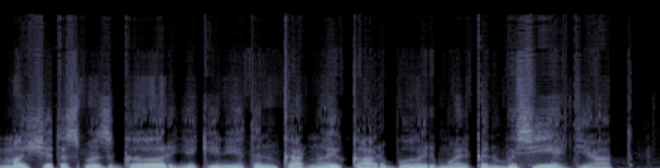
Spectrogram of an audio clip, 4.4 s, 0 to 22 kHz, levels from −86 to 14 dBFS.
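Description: Across the whole clip the speech sounds grainy and rough, with a noisy texture on held sounds even though the top end reaches about 20.2 kHz. This is likely Opus compression in its music mode, which fits a low bitrate near 16 kbps, filling bands with folded or noise content.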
